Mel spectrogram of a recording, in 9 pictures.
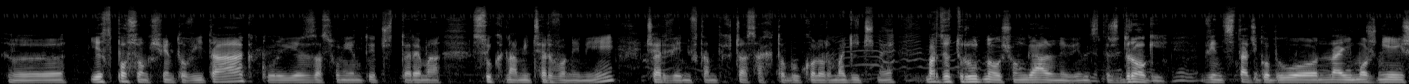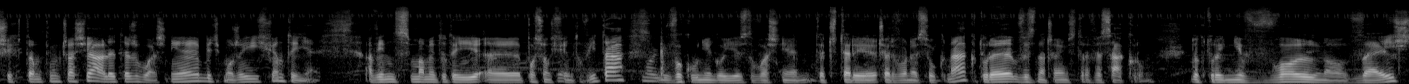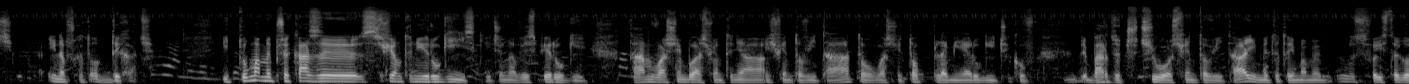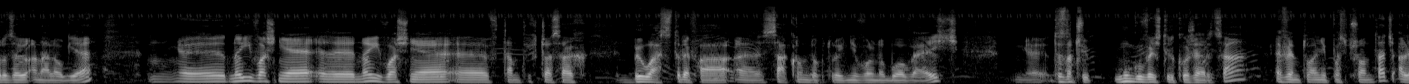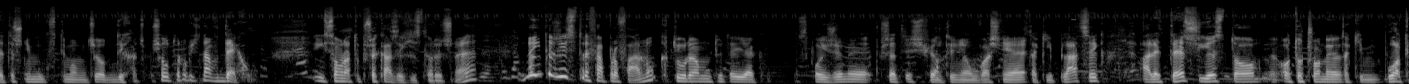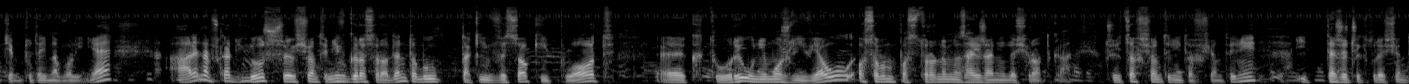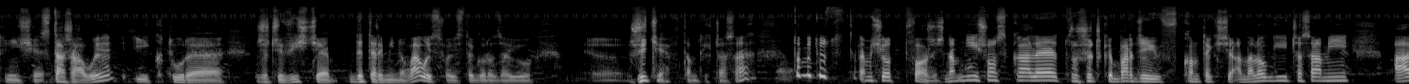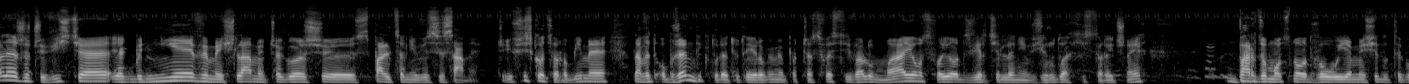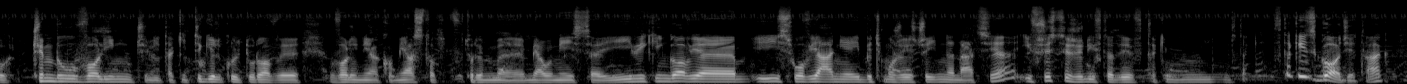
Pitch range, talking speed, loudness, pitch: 105-135 Hz, 140 wpm, -29 LUFS, 115 Hz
